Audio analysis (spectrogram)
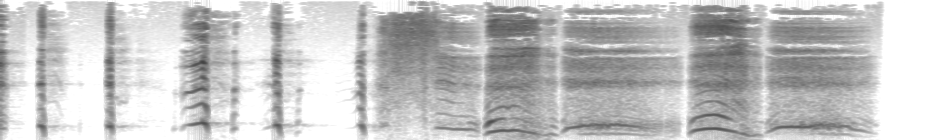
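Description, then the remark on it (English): A voice imitates a sick man's fit at night as he reaches for the button to call the nurse: about five short, sharp coughs in quick succession, then a series of long, strained, wheezing gasps for breath, fairly loud. “And he listened and he turned his head and he looked over and he was coughing and he was gasping and he was reaching for the button to call the nurse.”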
